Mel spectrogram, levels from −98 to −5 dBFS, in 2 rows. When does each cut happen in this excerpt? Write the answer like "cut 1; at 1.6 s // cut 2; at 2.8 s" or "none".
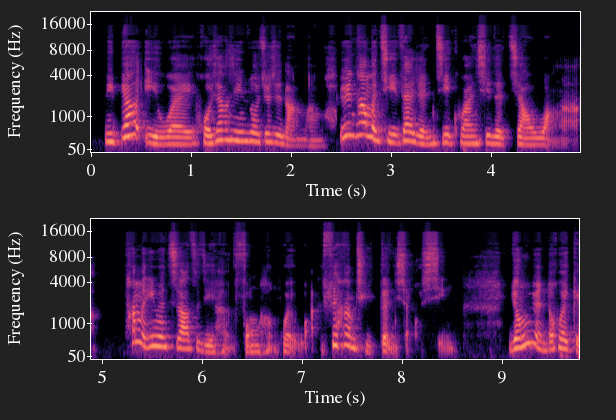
cut 1; at 2.5 s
